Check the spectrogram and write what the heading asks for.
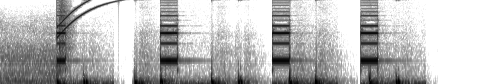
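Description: Outro sound effects for an animated end card: a rising electronic whoosh, then three short bright chime-like tones over paired low thumps like a heartbeat, stopping abruptly into silence near the end.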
